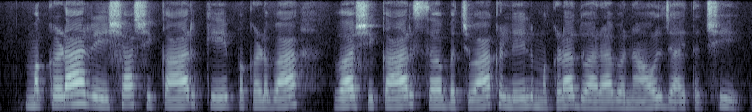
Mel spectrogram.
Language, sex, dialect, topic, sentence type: Maithili, female, Southern/Standard, agriculture, statement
